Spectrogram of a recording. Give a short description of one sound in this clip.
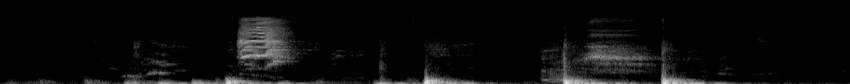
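A woman sobs and breathes heavily close to a microphone.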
